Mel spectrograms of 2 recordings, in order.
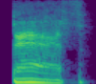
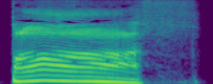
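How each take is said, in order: First: The A vowel is said short. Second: The A vowel is said long. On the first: This is the northern way of saying it. "if you go to the north, don't do the long A. So say it again" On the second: This is the southern way of saying it. "That's how you say Bath"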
